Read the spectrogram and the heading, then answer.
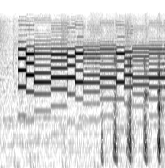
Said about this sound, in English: Old Nokia ringtone.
